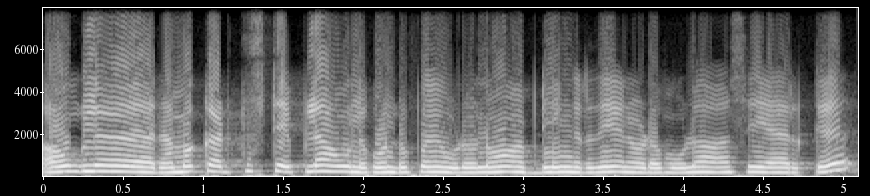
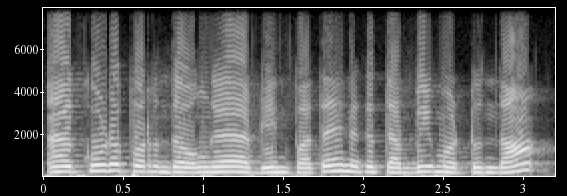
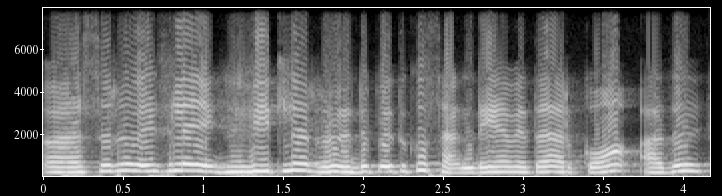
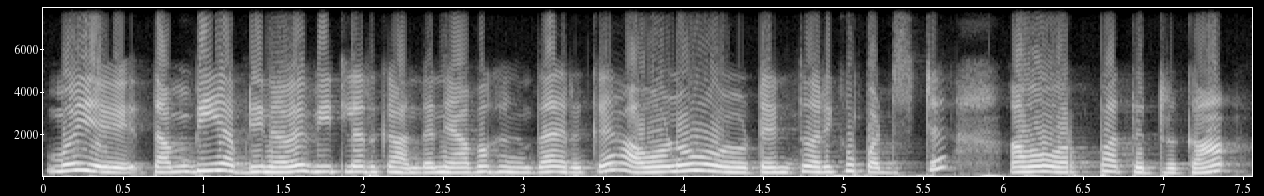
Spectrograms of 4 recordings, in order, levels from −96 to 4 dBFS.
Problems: background conversations at intervals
